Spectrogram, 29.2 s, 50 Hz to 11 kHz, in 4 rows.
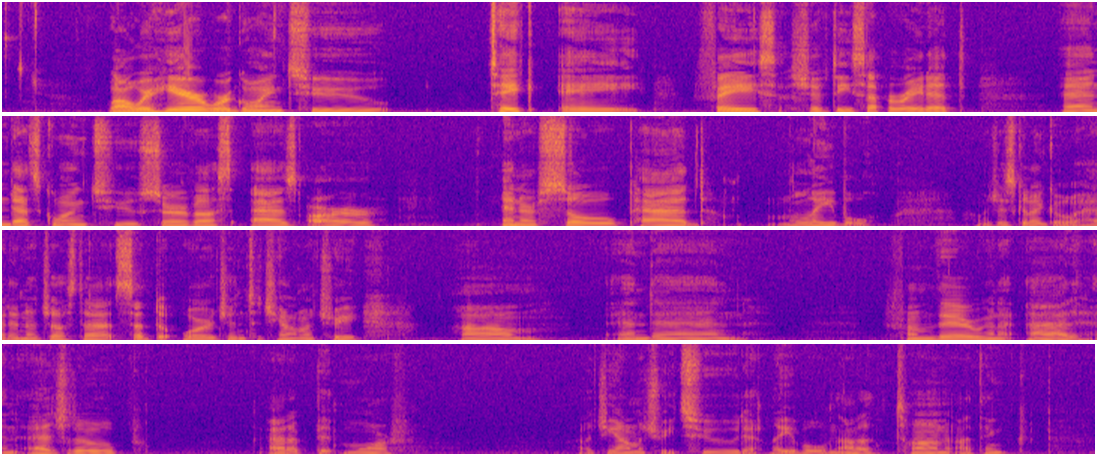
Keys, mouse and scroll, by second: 1.2 shift+d, 3.3 p, 4.6 Tab, 5.6-6.2 scroll down 2, 6.2-6.9 scroll down 8, 6.9 click, 7.3 click, 7.5-10.1 drag, 10.8 KP_7, 12.3 g, 15.2-17.7 drag, 19.1 Tab, 20.5 ctrl+r, 22.4 ctrl+r, 26.4 click, 28.7 click.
